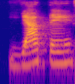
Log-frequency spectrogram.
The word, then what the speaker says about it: yate: one on my list we would say yat in spanish it's yate so it's this same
